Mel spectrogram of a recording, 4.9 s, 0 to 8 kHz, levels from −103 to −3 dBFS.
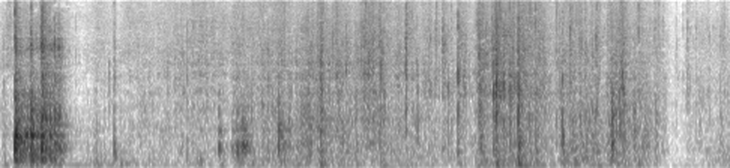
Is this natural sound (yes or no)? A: no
